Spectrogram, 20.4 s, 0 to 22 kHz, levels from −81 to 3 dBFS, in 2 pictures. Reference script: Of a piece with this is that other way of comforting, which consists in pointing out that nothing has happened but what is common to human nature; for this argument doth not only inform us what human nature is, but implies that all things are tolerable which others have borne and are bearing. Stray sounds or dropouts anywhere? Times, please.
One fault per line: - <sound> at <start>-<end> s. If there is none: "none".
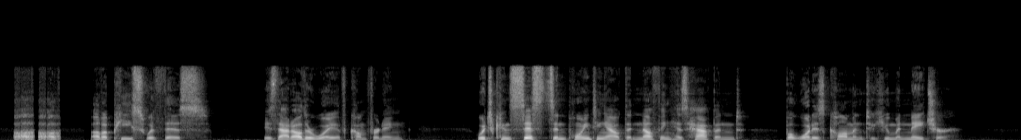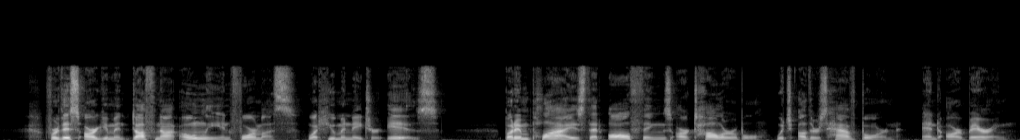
- laugh at 0.1-0.6 s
